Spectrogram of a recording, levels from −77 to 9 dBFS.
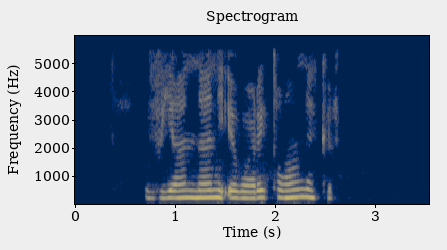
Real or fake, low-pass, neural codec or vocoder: real; 5.4 kHz; none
